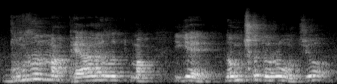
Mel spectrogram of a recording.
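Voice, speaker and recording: Animated pastor preaching in an echoey church. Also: male voice, sits high, moderate pace. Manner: vivid, dramatizing storyteller. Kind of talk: sermon. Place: church sanctuary. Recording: echoey church hall, distant mic.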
